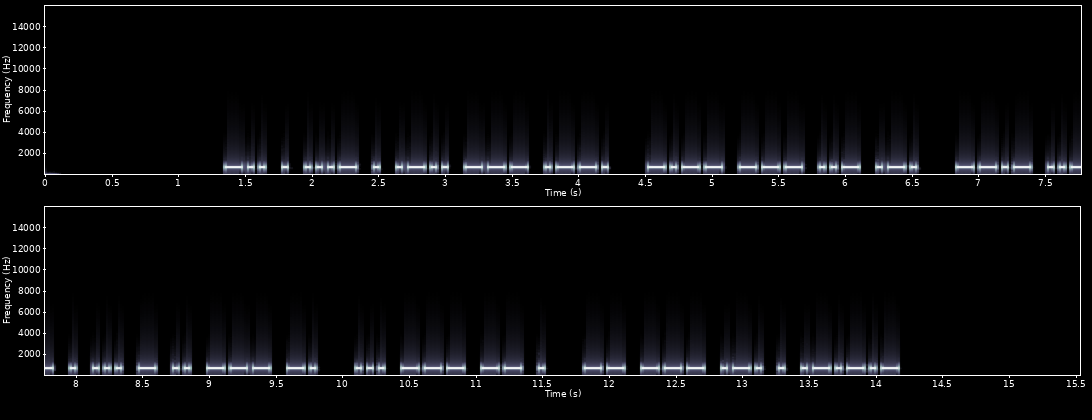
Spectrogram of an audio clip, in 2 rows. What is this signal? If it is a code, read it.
Morse code, heard as a keyed tone, about 27 wpm, 700 Hz. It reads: DEVELOP YOUR QUESTION SOME MORE.
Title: Sentences from Top 1000 Words - Review Part 2 - 28wpm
